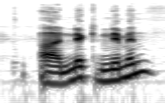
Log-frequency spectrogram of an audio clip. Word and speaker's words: Nick Nimmin: And this one caught me off guard, because I've been talking to this guy, Nick Nimmin. I finally am pronouncing his name correctly.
